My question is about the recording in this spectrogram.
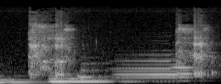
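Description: Background music with a low bass line, broken by two short breathy vocal bursts, one about a third of a second in and one near the end, with a brief held voiced sound between them.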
